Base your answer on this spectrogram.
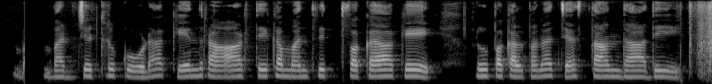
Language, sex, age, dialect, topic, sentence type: Telugu, female, 18-24, Southern, banking, statement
